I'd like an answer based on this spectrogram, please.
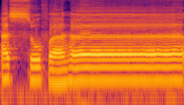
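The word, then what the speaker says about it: السفهاء: lafal assufaha di sini ada alif lam syamsiyah yaitu alif lam yang ditulis tapi tidak dibaca sehingga langsung kita membacanya ke huruf Sin kemudian asufahau wala kemudian padafal ha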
